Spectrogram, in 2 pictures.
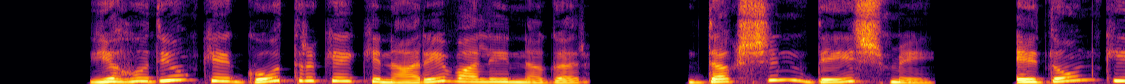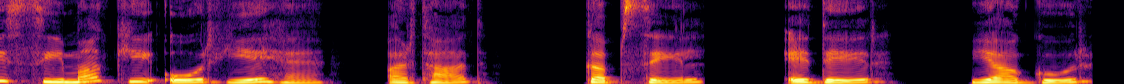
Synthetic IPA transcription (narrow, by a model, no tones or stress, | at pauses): jɐɦuːd̪ijõkeɡoːt̪ɾkekɪnaːɾeʋaːlenɐɡəɾ | d̪ɐkʃɪnd̪eːʃmẽ | eːd̪oːmkisiːmakiʔoːɾjeɦɛ̃ | ɐɾt̪ʰaːt̪ | kɐbseːl | eːd̪eːɾ | jaɡʊːɾ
